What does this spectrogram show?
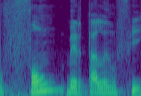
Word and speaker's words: von Bertalanffy: Na verdade, o sobrenome correto seria dizer o von Bertalanffy, que é V, né? V-O-N, mas de pronúncia é von.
